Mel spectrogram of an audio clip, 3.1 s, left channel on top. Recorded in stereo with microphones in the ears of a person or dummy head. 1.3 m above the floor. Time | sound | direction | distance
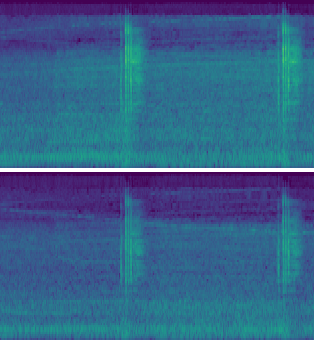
1.2 | dripping | 40° left (ahead or behind) | ?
